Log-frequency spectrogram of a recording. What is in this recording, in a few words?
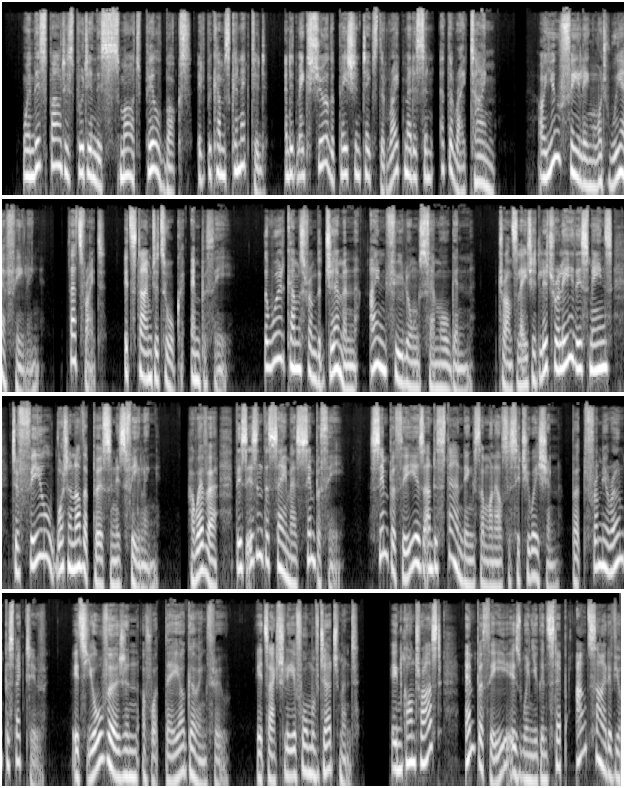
English e-learning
